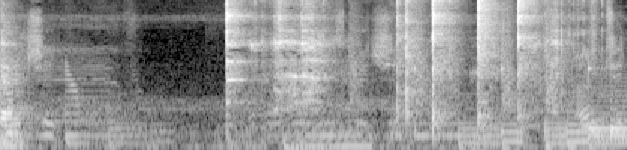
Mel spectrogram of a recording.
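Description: A spatula scraping and clinking against a bowl and a cake plate while chocolate icing is spread. After a quiet start come repeated short scrapes and taps, beginning about a third of the way in.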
